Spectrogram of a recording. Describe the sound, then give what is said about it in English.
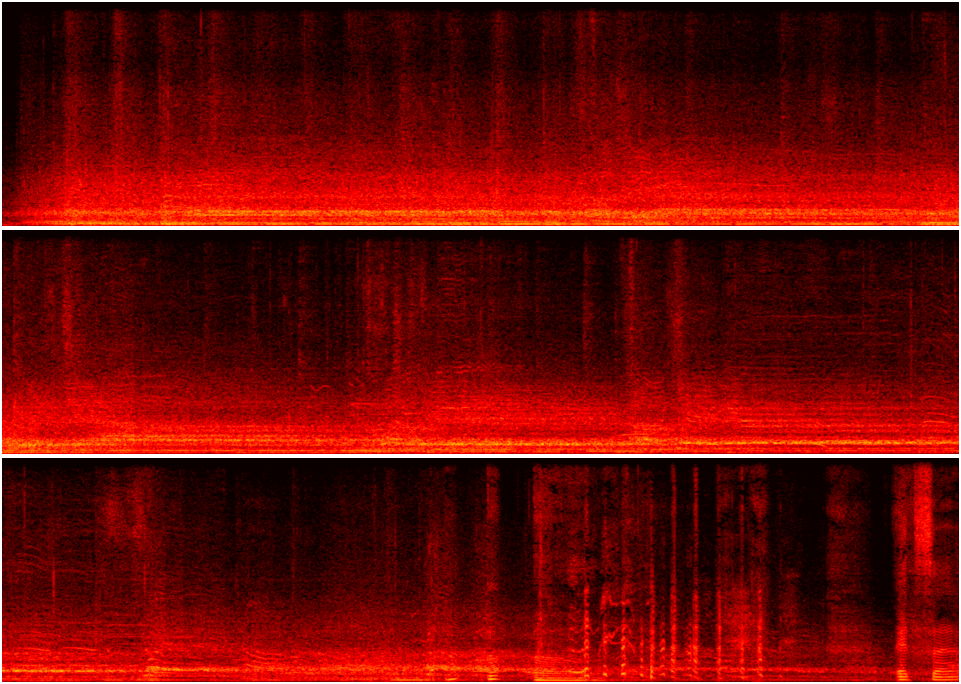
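A huge football crowd at Wembley Stadium sings a song together in unison, loud and continuous, with the massed voices echoing across a wide open space and occasional shouts rising above the chant. “It's a fun song to as a crowd to sing, and I think I've heard it in Australian crowds as well.”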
